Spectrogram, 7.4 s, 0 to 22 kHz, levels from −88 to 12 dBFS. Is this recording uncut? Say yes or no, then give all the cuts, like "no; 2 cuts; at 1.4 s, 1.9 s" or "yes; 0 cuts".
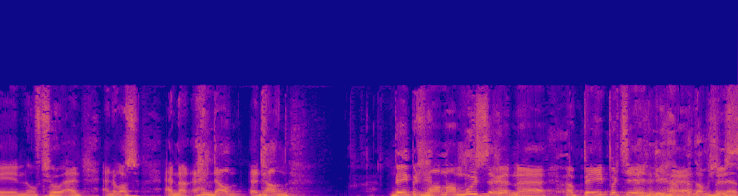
yes; 0 cuts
